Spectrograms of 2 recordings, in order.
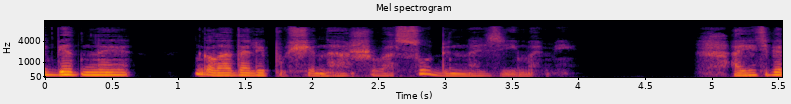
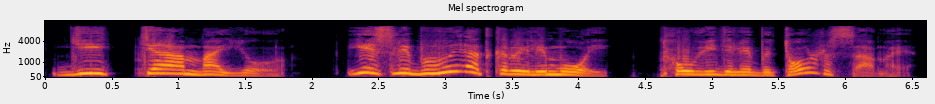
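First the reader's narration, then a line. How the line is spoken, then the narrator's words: Laughing loudly. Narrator (Russian): Он расхохотался и в ответ мне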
